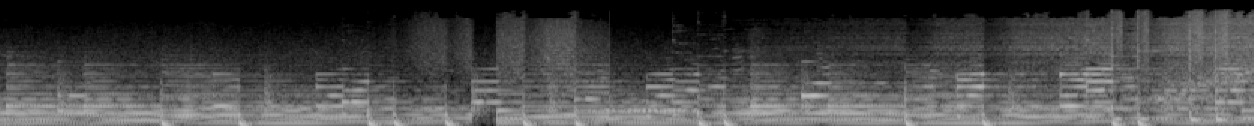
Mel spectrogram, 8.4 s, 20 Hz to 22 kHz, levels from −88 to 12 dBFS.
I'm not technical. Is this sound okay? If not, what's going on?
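No. At 4.07 s there is damaged data in a compressed stream: a small piece of the stored file was corrupted, so the player briefly couldn't read it and had to find its place again. You hear that as a short chirp or blip.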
